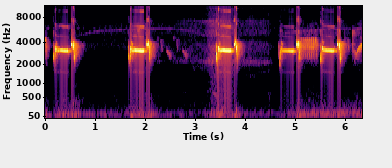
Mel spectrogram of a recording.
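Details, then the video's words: Actively singing prinia for luring and provoking birds: spaced whistled phrases with buzzy ends, then a faster double phrase near the close. "Prenjak tamu gacor cocok banget buat pikat dan pancingan"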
